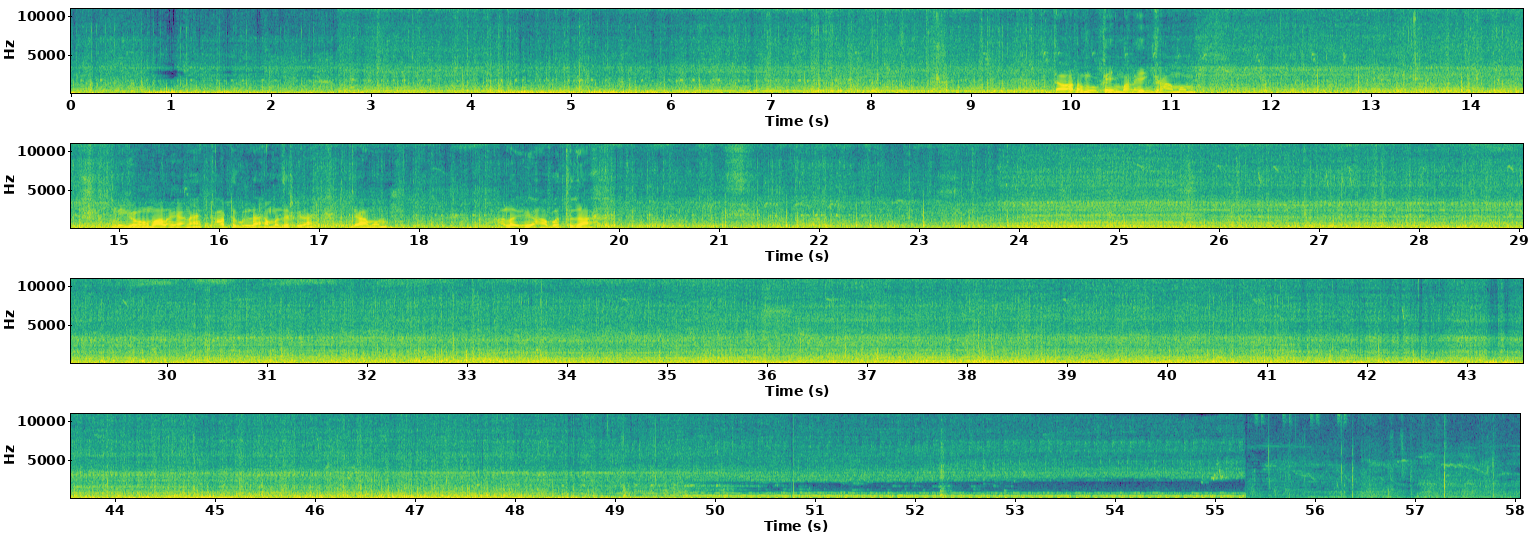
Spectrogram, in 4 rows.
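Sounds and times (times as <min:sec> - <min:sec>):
rough rushing noise: 0:00.0 - 0:55.3
motorcycle engine running: 0:00.0 - 0:56.0.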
